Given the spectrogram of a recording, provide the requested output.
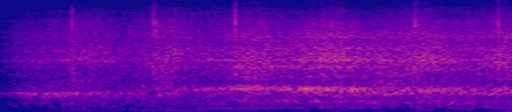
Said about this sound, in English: The atmosphere is absolutely rocking here in Govan. Giovanni Van Bronckhorst said his players need a noisy crowd tonight, and he certainly got that.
